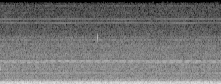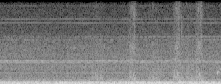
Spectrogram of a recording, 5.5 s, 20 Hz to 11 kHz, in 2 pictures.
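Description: Simulated Eclipse 550 jet idling before takeoff in X-Plane 11, a steady loud engine rumble and hum with a faint high whine, continuous and close, with a few brief clicks near the end.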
